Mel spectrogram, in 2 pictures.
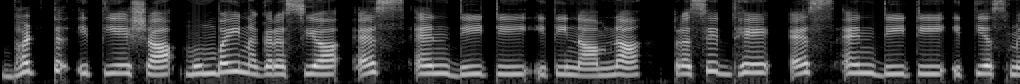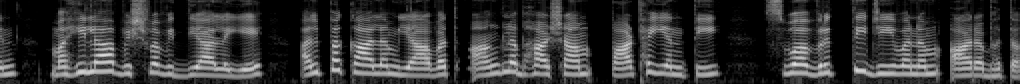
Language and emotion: Sanskrit, neutral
